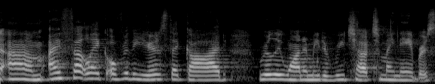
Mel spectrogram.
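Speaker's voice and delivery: ordinary talk, nothing marked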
